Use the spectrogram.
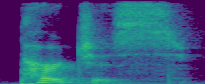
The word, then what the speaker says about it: purchase: Because these 2 words share the same 3 letters in the spelling, but purchase has the stress on the first syllable. So pursuit, purchase, purchase. So the second syllable just is very, very undefined. Purchase, like perfect, person, purchase.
